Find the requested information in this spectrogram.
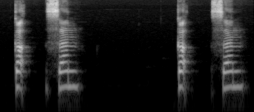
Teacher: یہ حمزہ ساکن ہے، اس کو جھٹکا دے کے پڑھیں گے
